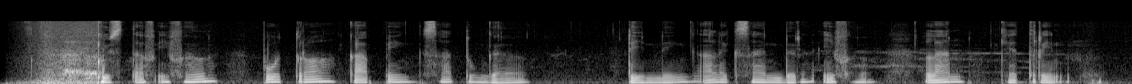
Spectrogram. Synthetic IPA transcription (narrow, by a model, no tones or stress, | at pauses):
ɡ̥ust̪afḭfəl | put̪ɾɔkapɪŋsat̪uŋɡal | d̪̥e̤nɪŋa̰lɛksand̪ərifəllankʰɛt̪ɾin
